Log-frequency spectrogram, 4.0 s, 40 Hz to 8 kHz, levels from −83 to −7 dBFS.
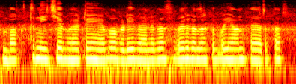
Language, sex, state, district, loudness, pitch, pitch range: Hindi, male, Uttar Pradesh, Shamli, -15 LUFS, 180 Hz, 180-185 Hz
